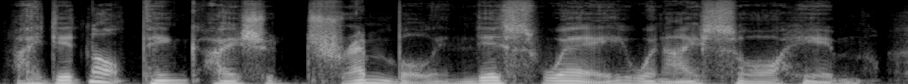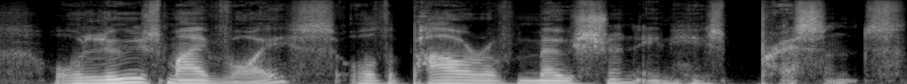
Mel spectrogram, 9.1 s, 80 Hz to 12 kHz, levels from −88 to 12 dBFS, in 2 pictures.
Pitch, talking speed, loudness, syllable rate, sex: 105 Hz, 170 wpm, -19 LUFS, 3.9 syllables/s, male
